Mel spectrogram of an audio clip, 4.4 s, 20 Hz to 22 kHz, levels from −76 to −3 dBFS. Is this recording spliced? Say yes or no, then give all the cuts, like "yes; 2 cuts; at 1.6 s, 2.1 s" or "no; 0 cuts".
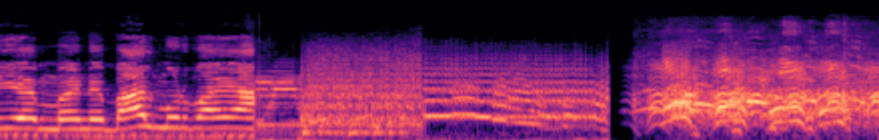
yes; 1 cut; at 3.1 s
